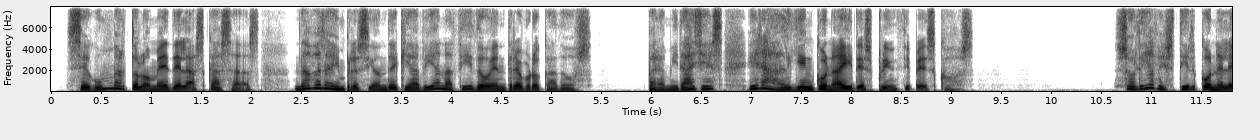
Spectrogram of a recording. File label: locutora spanish voiceover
